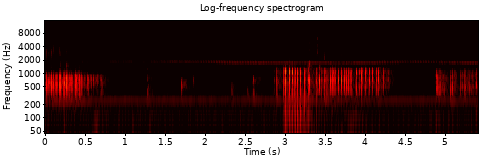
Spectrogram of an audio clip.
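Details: Person's belly growling a lot: bursts of gurgling, bubbling rumbles with quiet gaps over a steady faint background hum; stomach growling, borborygmi.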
